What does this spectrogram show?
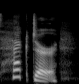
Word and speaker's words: Hector: Question 1 answer is Hector. Note the H is silent.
